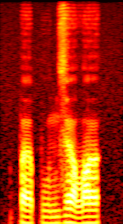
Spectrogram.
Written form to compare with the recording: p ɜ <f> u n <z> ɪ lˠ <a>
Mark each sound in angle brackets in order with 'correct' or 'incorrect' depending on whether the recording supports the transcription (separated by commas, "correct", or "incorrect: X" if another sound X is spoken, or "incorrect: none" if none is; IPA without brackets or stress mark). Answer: incorrect: p, correct, incorrect: ə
